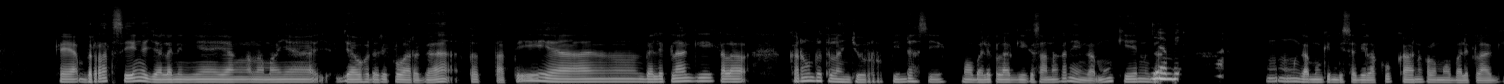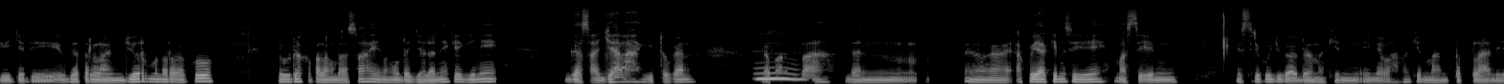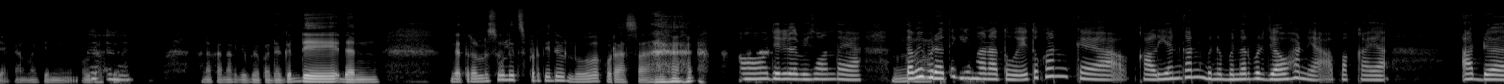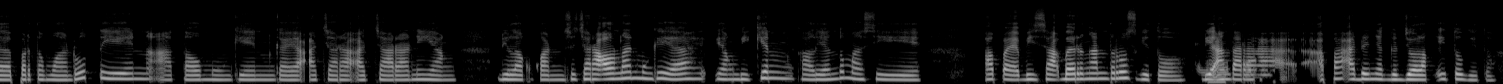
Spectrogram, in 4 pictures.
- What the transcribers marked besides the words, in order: tongue click; laughing while speaking: "rasa"
- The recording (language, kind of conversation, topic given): Indonesian, podcast, Gimana cara kamu menimbang antara hati dan logika?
